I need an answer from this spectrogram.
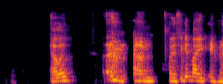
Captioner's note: clears throat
